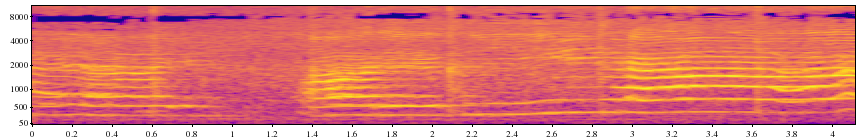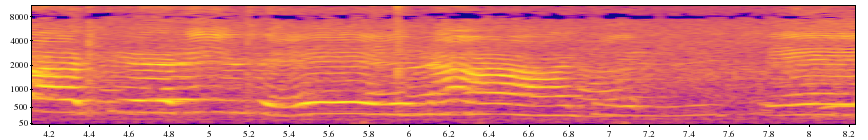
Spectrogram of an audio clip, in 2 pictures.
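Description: A high voice singing a slow melody in long held notes, with a short pause about a second in.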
